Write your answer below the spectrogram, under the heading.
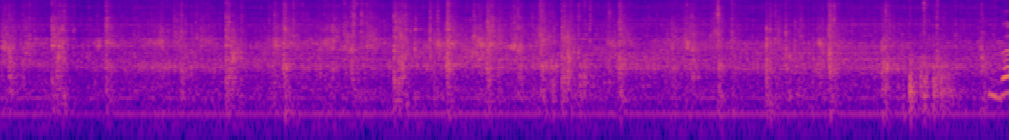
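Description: Battery-powered Hot Wheels track booster running with a steady whir and hum, with scattered clicks and rattles of die-cast cars on the plastic track.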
